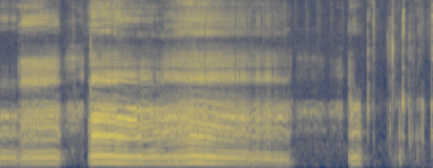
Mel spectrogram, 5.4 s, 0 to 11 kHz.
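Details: Indoors, female Shiba Inu Momisan, aged 2 years 7 months, plays at being a fierce beast. She gives a low, sustained, buzzing growl lasting over two seconds, then a shorter rumble. Faint clicks and rustling follow.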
